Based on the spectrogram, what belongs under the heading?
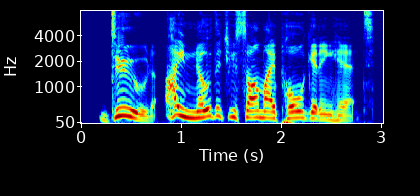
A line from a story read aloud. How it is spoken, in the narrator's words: he yells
